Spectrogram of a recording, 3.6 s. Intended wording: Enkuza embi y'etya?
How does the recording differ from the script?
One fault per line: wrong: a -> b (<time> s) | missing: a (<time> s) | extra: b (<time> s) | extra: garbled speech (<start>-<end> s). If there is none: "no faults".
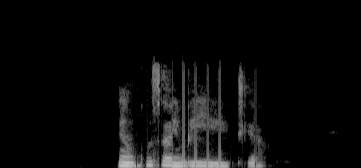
no faults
